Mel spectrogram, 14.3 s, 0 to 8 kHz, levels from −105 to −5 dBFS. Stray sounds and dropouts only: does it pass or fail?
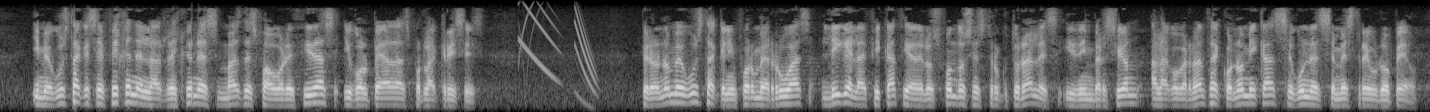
fail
